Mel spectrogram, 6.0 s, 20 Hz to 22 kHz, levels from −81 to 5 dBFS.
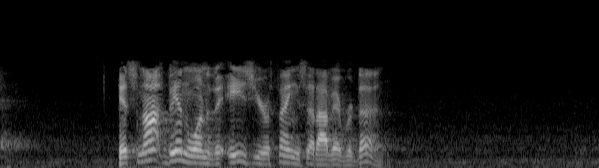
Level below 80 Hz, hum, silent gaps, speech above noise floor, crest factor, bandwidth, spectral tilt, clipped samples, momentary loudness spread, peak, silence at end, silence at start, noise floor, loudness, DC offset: -60 dBFS; none; none; 32 dB; 24 dB; 5.2 kHz; -7 dB/octave; under 0.1%; 11 LU; -6 dBFS; 2.15 s; 0 s; -60 dBFS; -27 LUFS; under 0.1%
